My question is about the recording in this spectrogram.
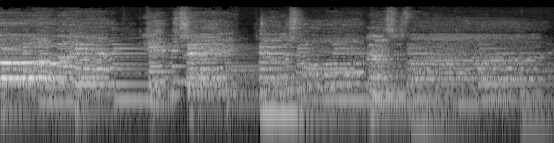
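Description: A small church choir of men's and women's voices singing a hymn together in held notes, with a short breath between phrases just before the middle.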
